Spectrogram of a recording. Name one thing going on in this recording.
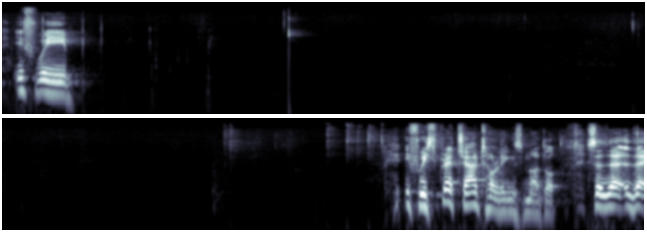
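A man speaks calmly to an audience, with a long pause between his words.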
